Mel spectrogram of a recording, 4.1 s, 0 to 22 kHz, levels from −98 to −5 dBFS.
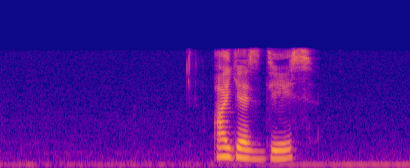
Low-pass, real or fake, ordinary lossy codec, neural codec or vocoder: none; real; none; none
